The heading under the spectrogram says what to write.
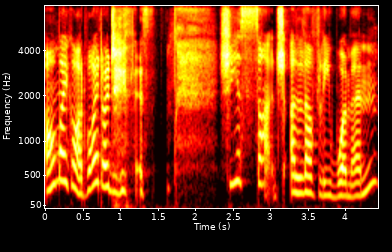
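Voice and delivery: voice on the edge of crying, choked up. Introducing a podcast guest while getting emotional: on the verge of tears. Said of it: "I'm gonna start crying again".

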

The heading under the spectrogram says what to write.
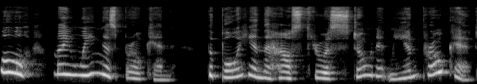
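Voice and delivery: shrill, very high, desperate outcry. Narrating a story, Darzee's wife flutters in front of Nagina: cried out. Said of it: "cried out".

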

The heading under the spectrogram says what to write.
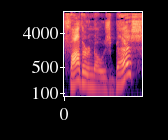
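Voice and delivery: questioning rise in pitch on the last word. Recalling how the early announcer introduced the show, rising on Father Knows Best. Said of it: "would say it more like, Father Knows Best, you know, as a question".

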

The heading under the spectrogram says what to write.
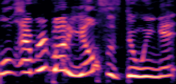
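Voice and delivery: condescending know-it-all tone. Quoting a commenter's typed reply about cheating, mocking mansplaining voice. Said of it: "I'm gonna say it in a in a mansplaining voice".

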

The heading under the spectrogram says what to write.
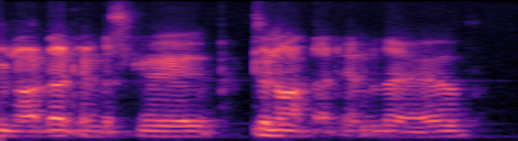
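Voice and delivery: low, soft, mild mock demonic yell. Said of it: "you hear it yelling all the time at the demons".

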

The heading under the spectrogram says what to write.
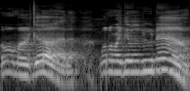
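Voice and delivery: put-on very high, childlike little kid voice. Retelling being eleven after watching Jurassic Park 3, in a little kid voice. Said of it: "That's my little [name] voice".

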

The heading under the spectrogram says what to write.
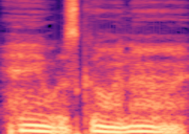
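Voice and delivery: low, rough, gruff put-on man's voice. Describing how someone sounds, imitating him in a gruff voice. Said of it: "but with a gruff voice like".

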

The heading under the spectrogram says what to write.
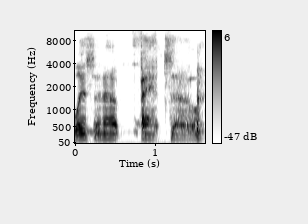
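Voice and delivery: intense, high, mild wrestler-style yell. Retelling how a wrestler screamed at an opponent: imitating Sid screaming. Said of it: "He just screamed at him".

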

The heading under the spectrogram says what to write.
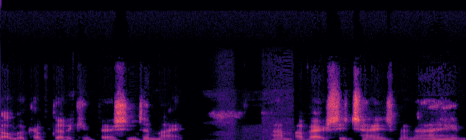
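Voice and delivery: soft, barely-there, really quiet, hushed voice. Retelling a fake confession to family and friends: imitating talking really quietly. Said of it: "was talking really quietly".

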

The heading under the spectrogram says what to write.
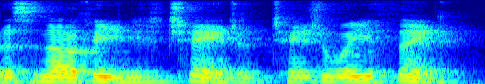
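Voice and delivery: ordinary delivery

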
